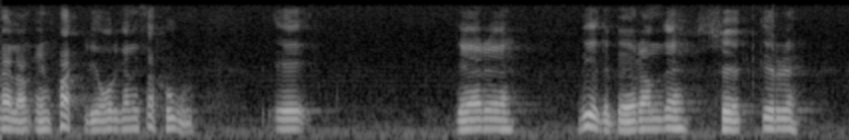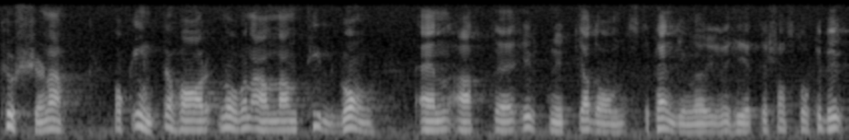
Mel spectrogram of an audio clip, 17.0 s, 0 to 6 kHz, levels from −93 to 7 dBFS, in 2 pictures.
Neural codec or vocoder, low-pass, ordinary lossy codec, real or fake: none; 5.4 kHz; none; real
